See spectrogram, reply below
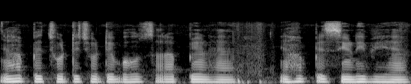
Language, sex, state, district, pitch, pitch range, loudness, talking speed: Hindi, male, Jharkhand, Palamu, 120 Hz, 115-125 Hz, -15 LUFS, 175 wpm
